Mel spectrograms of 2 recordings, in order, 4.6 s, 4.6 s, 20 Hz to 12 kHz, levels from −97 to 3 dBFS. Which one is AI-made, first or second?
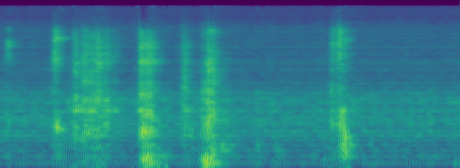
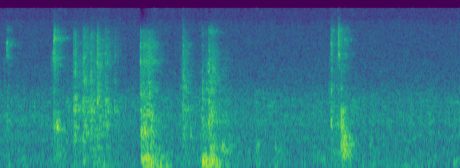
first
